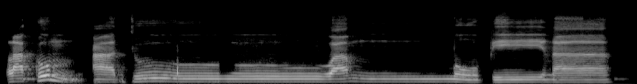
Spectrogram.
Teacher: fathah tanwin bertemu dengan huruf mim, bacaan idgham bi gunnah, masuk dengan mendengung. Masuk. Langsung masuk ke huruf mim dan mendengung ditandai mimnya ada tasdidnya. · Langsung masuk ke huruf mim dan mendengung ditandai mimnya ada tasdidnya. Mim tasdid dibaca gunnah atau mendengung ditahan 2 harokat biar tampak dengungannya.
